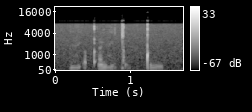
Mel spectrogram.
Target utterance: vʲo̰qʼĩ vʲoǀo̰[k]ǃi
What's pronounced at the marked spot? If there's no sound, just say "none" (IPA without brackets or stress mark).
k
